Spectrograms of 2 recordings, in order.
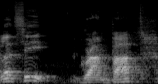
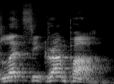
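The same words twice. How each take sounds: First: There is a pause before the last word. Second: It runs straight on with no pause. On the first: "if you do put the comma in" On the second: "without the comma"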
